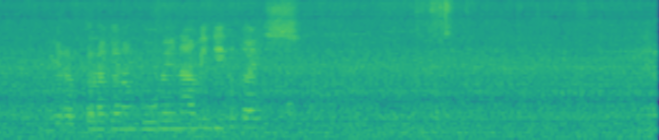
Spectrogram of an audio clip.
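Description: Steady low rumble of a kitchen with a gas burner lit under a pot, with faint, indistinct speech over it during the first half.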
